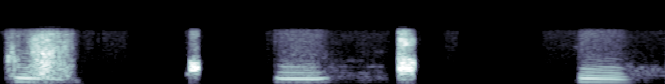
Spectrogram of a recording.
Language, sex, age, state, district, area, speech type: Kannada, male, 45-60, Karnataka, Raichur, rural, conversation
